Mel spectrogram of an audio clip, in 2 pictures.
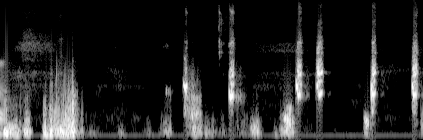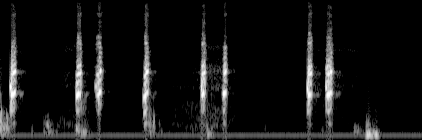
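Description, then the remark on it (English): A two-note turkey hen call being demonstrated, sharp yelping notes paired and repeated back to back about eight times, loud, after a brief burst of low rumbling noise at the start. “But if you really break it down and dissect it, it's just a two note call that's just being put together back to back to back.”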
